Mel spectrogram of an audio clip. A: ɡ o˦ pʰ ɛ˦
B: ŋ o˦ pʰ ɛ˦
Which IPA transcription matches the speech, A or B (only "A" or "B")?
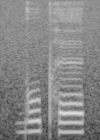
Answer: A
